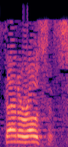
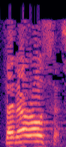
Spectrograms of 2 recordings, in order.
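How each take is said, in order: First: The word ends with the sounds 'rosis'. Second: The word ends with the sounds 'rosis'.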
